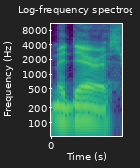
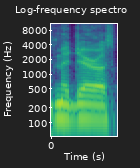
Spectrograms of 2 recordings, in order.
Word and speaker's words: Medeiros: madeira's uh uh breathe that is how i'm saying it right mederis right yep and all the everyone else in the world says mederos but they're wrong yes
